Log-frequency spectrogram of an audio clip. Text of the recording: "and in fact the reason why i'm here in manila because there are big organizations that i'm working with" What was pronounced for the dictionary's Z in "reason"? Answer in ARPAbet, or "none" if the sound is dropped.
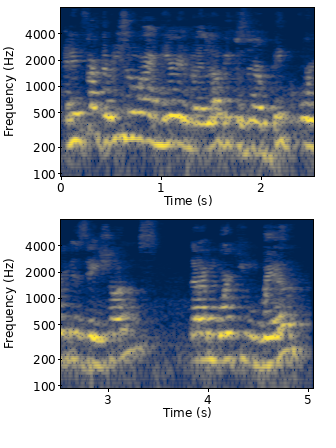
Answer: Z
